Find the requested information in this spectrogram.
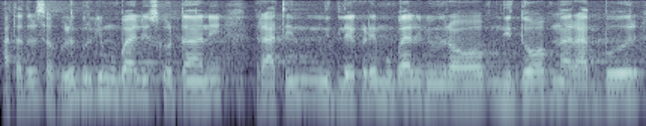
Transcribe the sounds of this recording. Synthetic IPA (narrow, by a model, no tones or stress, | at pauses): at̪at̪əɾsəɡɭibʱuɾɡʱimobajluːskəɾt̪aːñi | ɾat̪iːnnit̪lekəɽemobajlɡʱeunɾaɔpnid̪ɔpnaɾat̪̚bəɾ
